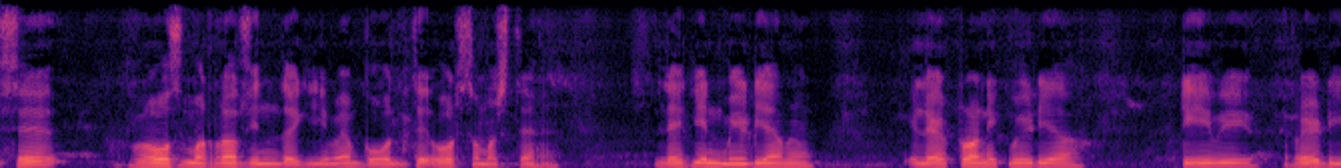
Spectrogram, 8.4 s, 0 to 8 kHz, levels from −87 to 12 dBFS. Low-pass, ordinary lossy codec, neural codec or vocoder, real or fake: none; none; codec, 16 kHz, 8 kbps, FunCodec, trained on LibriTTS, 25 frames a second; fake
